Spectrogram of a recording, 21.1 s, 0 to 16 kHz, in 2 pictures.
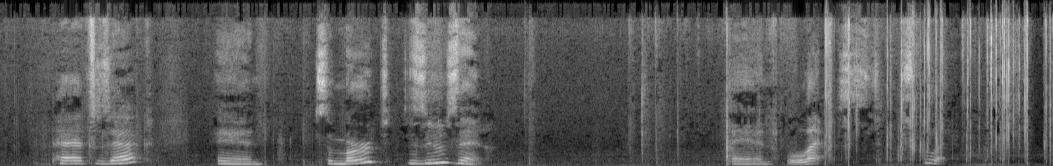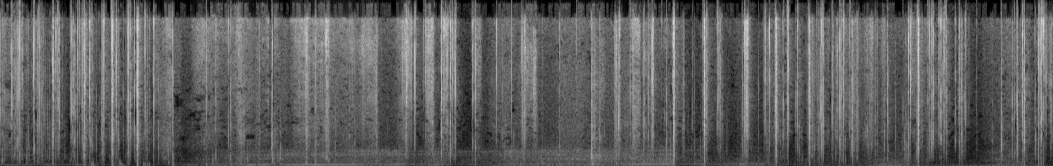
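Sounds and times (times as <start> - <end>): wrapper tearing and crinkling: 8.1 - 21.0.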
